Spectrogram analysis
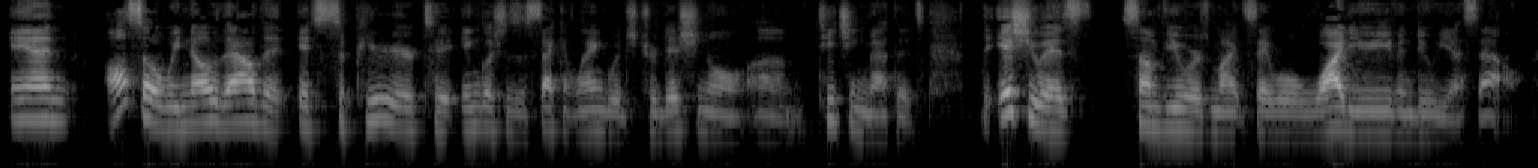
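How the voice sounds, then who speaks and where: A man's voice: mid-range voice, moderate pace, a little mellow. American man explaining as an interview guest. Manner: explains step by step with examples. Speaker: high school teacher and program coordinator, interview guest.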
